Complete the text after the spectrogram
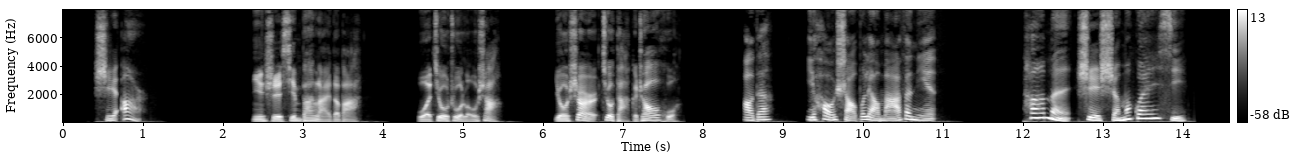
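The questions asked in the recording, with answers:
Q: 他们是什么关系?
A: 邻居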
